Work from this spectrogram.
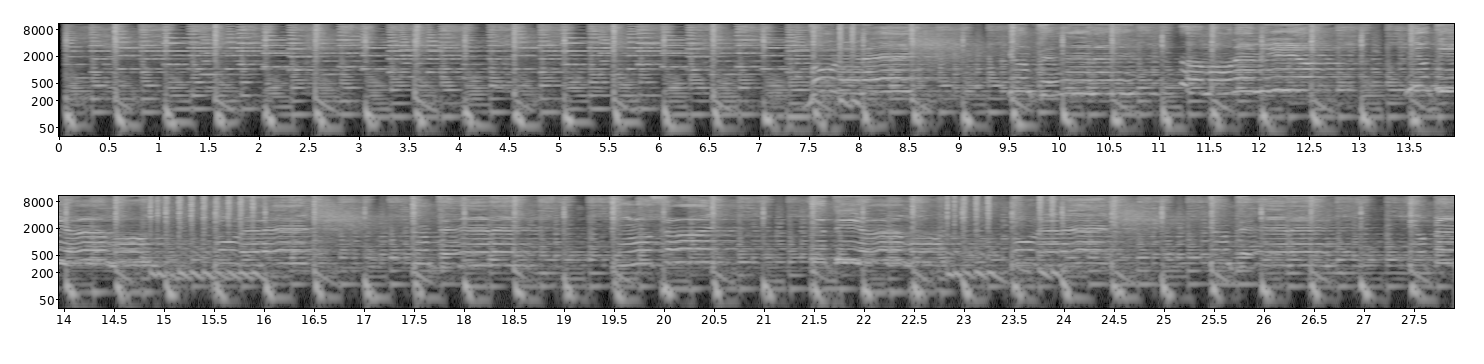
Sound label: Vocal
